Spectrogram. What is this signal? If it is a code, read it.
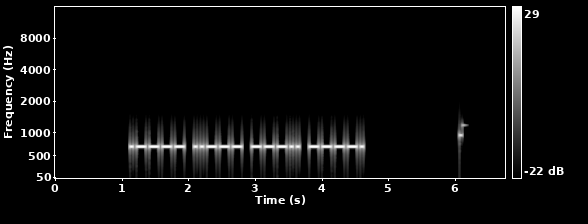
Morse code, heard as a keyed tone, about 25 wpm, 700 Hz. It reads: 1289
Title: Numbers - Contest Style - 4-Digit 25wpm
